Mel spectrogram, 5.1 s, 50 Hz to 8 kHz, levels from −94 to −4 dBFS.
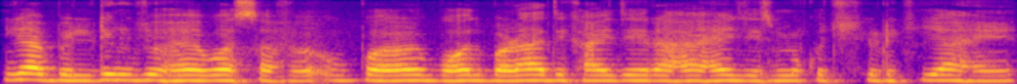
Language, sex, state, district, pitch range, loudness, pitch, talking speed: Hindi, male, Chhattisgarh, Raigarh, 180-190 Hz, -17 LUFS, 185 Hz, 200 wpm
